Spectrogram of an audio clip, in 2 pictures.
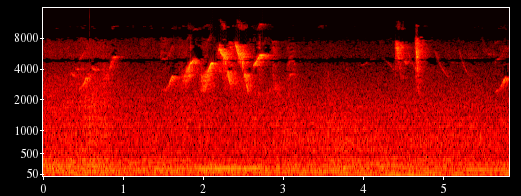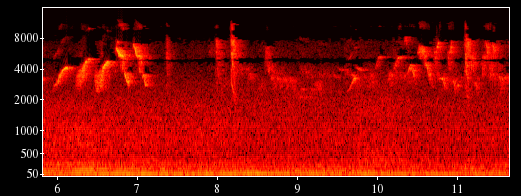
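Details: Double-collared seedeater with an unusual song, competing with a free bird: two bursts of quick, high, sweeping whistled notes, descending and rising, several seconds apart, over a low background hum.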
